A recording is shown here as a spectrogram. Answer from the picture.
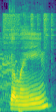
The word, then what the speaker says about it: Ghislaine: It's pronounced Ghislaine. Ghislaine? – Epstein Ghislaine Maxwell.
